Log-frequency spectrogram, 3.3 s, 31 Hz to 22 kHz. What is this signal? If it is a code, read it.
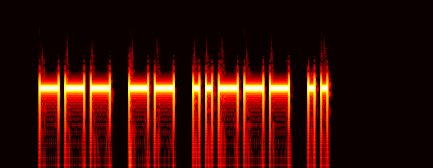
Morse code, heard as a keyed tone, about 25 wpm, 700 Hz. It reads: OM2I
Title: DXCC-100 Call Signs - 4 Characters - 25wpm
